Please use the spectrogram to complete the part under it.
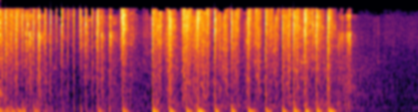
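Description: A pickaxe strikes and smashes a wooden wall in rapid blows.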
